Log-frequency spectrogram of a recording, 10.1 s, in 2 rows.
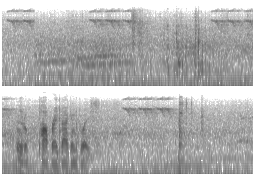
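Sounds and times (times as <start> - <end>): high chirping bird call: 0.0 - 0.7, 1.6 - 2.9, 4.2 - 5.4, 7.4 - 8.6
lower wavering bird call: 0.0 - 2.9, 7.4 - 8.5.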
